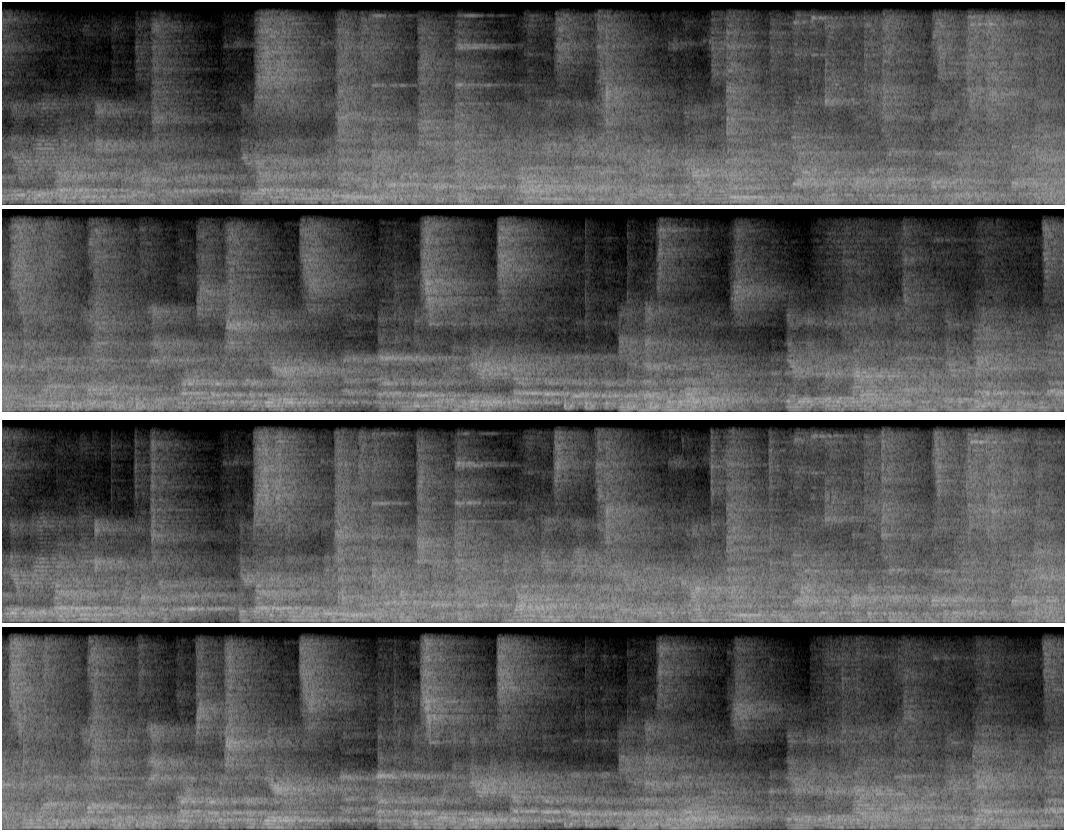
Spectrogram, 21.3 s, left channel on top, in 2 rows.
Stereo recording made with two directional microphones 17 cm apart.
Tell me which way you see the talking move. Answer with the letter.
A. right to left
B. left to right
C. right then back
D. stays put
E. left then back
A.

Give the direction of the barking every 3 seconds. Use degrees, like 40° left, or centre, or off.
70° right, 30° right, 10° left, 20° right, 60° right, 60° right, 60° right.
